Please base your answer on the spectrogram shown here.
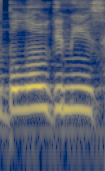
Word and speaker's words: Bolognese: Here are the Bolognese hounds. And that's how it's pronounced.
